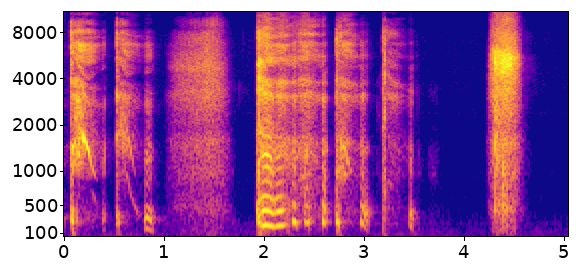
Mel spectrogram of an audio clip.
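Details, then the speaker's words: Adult with several short, loud coughs mixed with throat clearing and nasal snorting; uploader asks whether it is an upper or a lower respiratory cough, undetermined; cough. "Does this sound like a upper respiratory cough or a lower respiratory cough?"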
